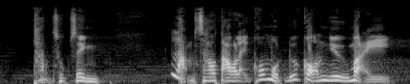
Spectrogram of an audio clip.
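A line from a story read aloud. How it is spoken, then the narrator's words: Roaring in fury. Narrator (Vietnamese): ông vừa gầm lên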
